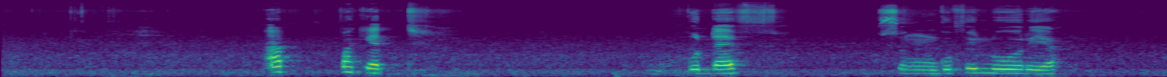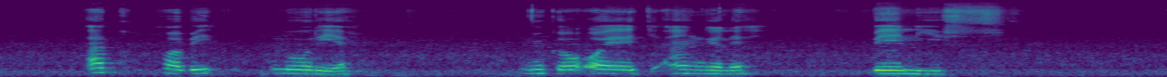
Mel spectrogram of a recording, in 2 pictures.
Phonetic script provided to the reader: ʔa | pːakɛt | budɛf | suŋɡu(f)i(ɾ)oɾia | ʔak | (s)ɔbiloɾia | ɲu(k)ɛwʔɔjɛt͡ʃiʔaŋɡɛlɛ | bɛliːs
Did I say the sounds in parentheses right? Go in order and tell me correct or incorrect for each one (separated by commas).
correct, incorrect, incorrect, correct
